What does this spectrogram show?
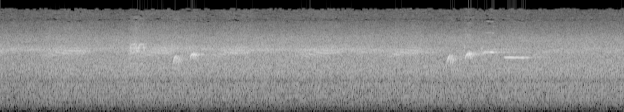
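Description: Recorded bird chirps and short whistles, in two brief clusters a few seconds apart, over a steady rushing hiss: a looped nature sound effect.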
